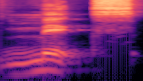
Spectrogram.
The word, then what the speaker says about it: Mx: the mx which is mix and it's pronounced like the word mix mix that is how it's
